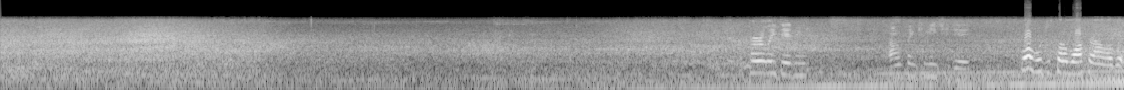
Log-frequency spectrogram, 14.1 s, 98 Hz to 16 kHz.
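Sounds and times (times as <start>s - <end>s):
rushing outdoor background noise: 0.0s - 14.0s.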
